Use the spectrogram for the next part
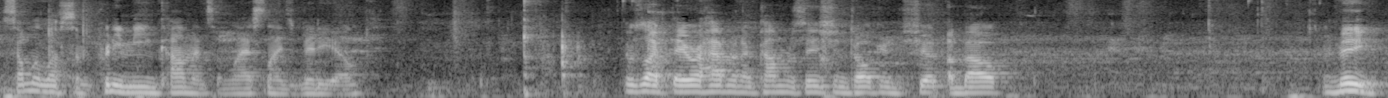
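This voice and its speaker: A man's voice: medium pitch, normal speed, pauses often, noisy background. A man hosting a casual livestream over a meal, talking in a frank, sweary way. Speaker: livestream host.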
